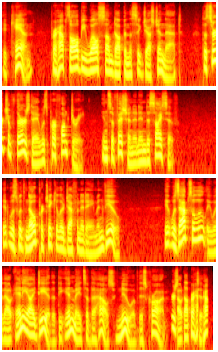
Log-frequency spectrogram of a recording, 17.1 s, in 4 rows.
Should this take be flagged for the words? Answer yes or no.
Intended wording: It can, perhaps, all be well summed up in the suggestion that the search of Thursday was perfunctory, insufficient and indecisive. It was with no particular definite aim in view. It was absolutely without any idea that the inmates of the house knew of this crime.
yes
